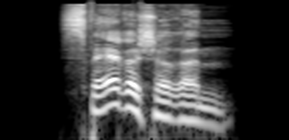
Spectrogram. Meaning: strong dative masculine/neuter singular comparative degree of sphärisch
- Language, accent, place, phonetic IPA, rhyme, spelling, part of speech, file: German, Germany, Berlin, [ˈsfɛːʁɪʃəʁəm], -ɛːʁɪʃəʁəm, sphärischerem, adjective, De-sphärischerem.ogg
